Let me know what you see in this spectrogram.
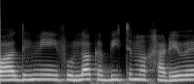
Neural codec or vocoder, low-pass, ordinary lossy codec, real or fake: codec, 24 kHz, 0.9 kbps, WavTokenizer, large speech release; 7.2 kHz; none; fake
